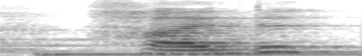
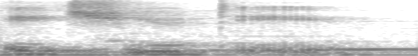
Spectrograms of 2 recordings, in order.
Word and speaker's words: Har: We'll be vibrating with the mantra HUD. It's spelled H A R but pronounced like H U D.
